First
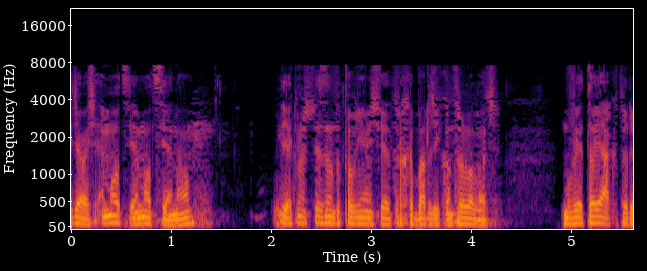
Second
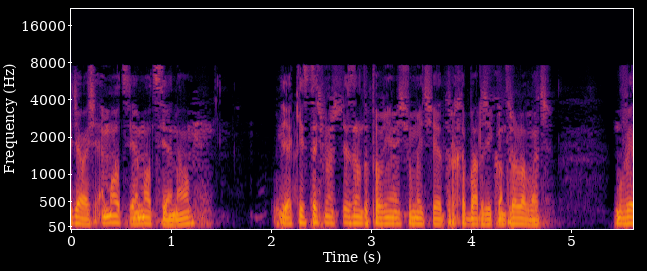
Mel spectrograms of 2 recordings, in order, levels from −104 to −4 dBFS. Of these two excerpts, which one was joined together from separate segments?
first; 2 cuts; at 2.2 s, 3.1 s

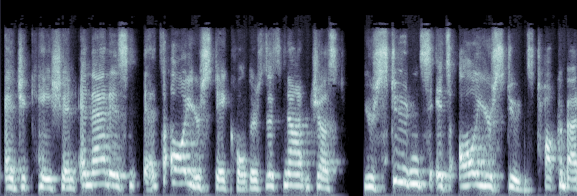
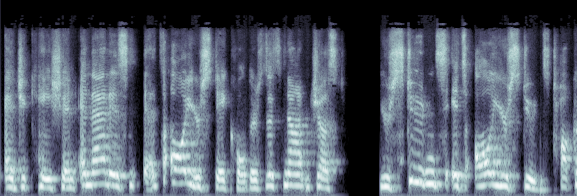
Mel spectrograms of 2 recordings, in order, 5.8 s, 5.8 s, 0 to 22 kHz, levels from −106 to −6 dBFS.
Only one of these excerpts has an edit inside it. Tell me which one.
first; 1 cut; at 3.5 s

